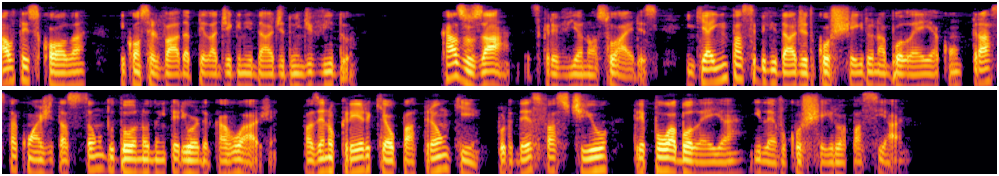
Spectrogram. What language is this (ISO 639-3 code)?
por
